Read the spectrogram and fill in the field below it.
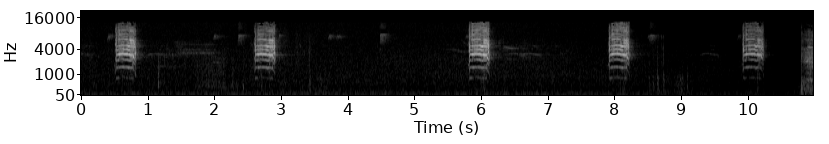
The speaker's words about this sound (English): This is the Blue Jay calls. Let's hear that.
